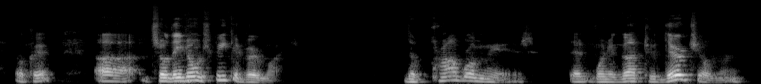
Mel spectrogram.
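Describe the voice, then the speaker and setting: A man with an American accent, a dark, mellow tone and a somewhat breathy quality, fairly slow pace, very wide pitch swings and long, frequent pauses. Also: fairly high pitch for a man. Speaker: retired business leader. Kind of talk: interview. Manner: halting.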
